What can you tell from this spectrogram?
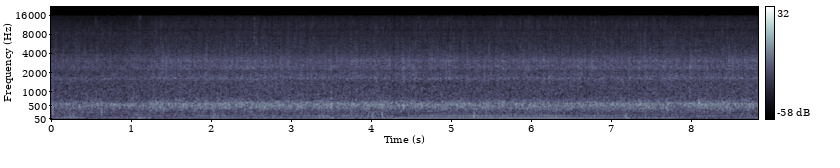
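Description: Onions and sausage frying in oil in a billy can on a wood gas stove: a steady sizzle over a low, even hum from the burning stove.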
